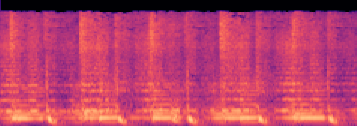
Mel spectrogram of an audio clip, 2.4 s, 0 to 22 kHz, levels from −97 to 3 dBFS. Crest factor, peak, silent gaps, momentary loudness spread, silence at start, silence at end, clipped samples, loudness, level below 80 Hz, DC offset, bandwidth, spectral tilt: 14 dB; -2 dBFS; none; 2 LU; 0 s; 0 s; under 0.1%; -16 LUFS; -50 dBFS; under 0.1%; 15.5 kHz; -3.5 dB/octave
